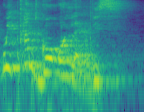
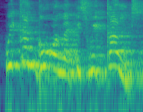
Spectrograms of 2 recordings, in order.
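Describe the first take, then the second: First: Said in the usual way. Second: Urgent higher echo of the line; higher insistent repeat. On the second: Real, not acted. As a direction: say "We can't go on like this" again, pitched much higher, "can't" stressed.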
